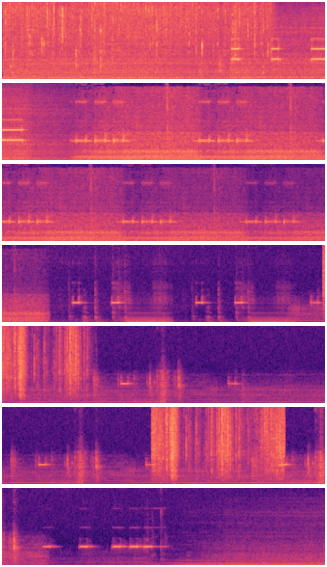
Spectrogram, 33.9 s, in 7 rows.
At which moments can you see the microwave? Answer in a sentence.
The microwave can be heard from 0.0 to 33.8 s.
